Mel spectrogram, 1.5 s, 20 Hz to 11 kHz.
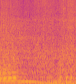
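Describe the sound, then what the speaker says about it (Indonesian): A 150cc supermoto motorcycle with an aftermarket exhaust, close and loud, revving briefly before settling into a rough, throbbing idle. "Sekarang knalpot suaranya tambah enak aja"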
